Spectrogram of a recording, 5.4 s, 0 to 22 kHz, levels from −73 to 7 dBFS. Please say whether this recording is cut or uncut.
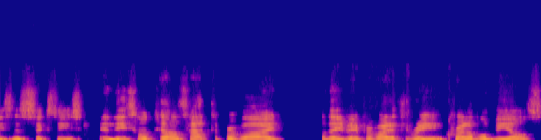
uncut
